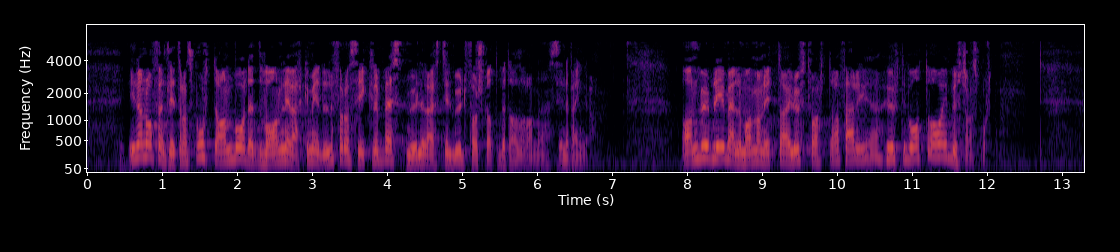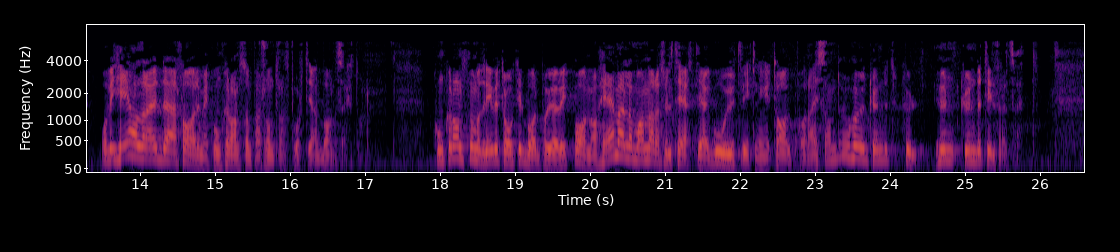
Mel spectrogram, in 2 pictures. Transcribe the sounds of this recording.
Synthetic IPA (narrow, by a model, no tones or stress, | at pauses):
ʔɪnːɑnɔfənt̪lɪt̪ʰɾɑnspɔɾt̪ːɑnboːd̪əɛt̪ʋɑːnlɪʋæɾkəmɪd̪l̩fɔɾɔsɪkɾəbɛst̪mʉːlɪɾæɪst̪ʰɪlbʉːd̪fɔʂkɑt̪ːəbət̪ʰɑ̰ːlə̰ɾɑ̰nə̰siːnəpʰɛ̰ŋːə̰ɾ | ʔɑnbʉːd̪bliɾmɛlːɔmɑnːɑnʏt̪ːɑɪlʉft̪ʋɑɾt̪ɑfæɾjəhʉɾt̪ɪboːt̪ɔɪbʉst̪ʰɾɑ̰nspɔ̰ɾt̪n̩ | ɔʋɪɦeːɑləɾæɪd̪əæɾfɑːɾəmɛkʰʊŋkʉɾɑnsɔmpʰæʂuːnt̪ʰɾɑ̰nspɔ̰ɾt̪ɪɛ̰nbɑ̰ːnəsɛ̰kt̪ʊɾ | kʰʊŋkʉɾɑnsnmɔd̪ɾiːʋət̪ʰoːɡt̪ʰɪlboːd̪əpʰɔjøːʋɪk̚boːn̩ɔɦeːmɛlːɔmɑnːɑɾɛsʉlt̪ʰeːɾt̪ɪæɪɡuːʉːt̪ʰʋɪklɪŋɪt̪ʰɑːlpʰɔ̰ɾʔæ̰ɪsɑnd̪əɔhøːnə | kʰʉnd̪ət̪ʰɪlfɾɛ̰ːt̪sɛ̰t̪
